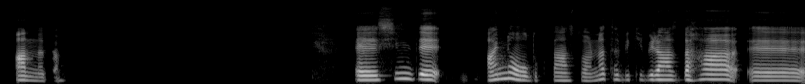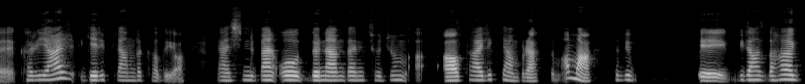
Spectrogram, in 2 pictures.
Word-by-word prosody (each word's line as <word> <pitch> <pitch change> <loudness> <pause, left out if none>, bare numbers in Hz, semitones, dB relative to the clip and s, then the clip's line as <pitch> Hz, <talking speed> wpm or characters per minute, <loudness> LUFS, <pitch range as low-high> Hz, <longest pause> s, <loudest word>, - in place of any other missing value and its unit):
Anladım. 180 -4 -2 2.9
Eee, 205 0 +4
şimdi 235 0 +1 0.5
anne 245 +7 0
olduktan 185 -3 -3
sonra 180 +5 -8
tabii 225 -3 -13
ki 215 0 -20
biraz 215 -1 0
daha, 230 +1 +2
eee, 185 -1 -2
kariyer 215 +6 +2 0.2
geri 200 +2 +2
planda 195 -2 -6
kalıyor. - - -9 0.3
Yani, 180 -1 -4
şimdi 195 +2 -6
ben 205 -1 +5
o 205 0 +4
dönemde, 195 0 +4
hani, 195 0 -3
çocuğum 200 +1 -9
a - - -10 0.2
altı 180 +3 +6
aylıkken 200 -3 -1
bıraktım 155 -1 -2
ama 280 -3 +5 0.2
tabii, 215 -1 -6 0.6
eee, 170 -5 +4
biraz 210 -1 0
daha 225 +3 +4
200 Hz, 115 wpm, -25 LUFS, 185-215 Hz, 2.9 s, altı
